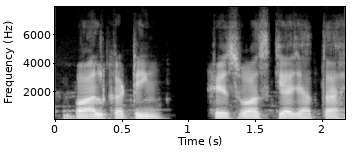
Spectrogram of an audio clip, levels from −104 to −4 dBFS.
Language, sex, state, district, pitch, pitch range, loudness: Hindi, male, Bihar, Lakhisarai, 125 Hz, 120-130 Hz, -17 LUFS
